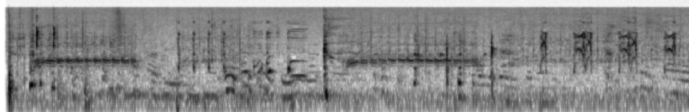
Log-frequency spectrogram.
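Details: Guinea pig kept in an office, giving long steady whistling squeals of about a second and a half, twice, over a background of office chatter and tapping noises.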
